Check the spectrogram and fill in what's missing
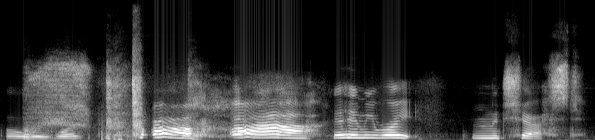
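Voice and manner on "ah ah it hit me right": loud hurt cries, high; pained yelling. Acted. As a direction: yell out from the hit. Hit in the chest.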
